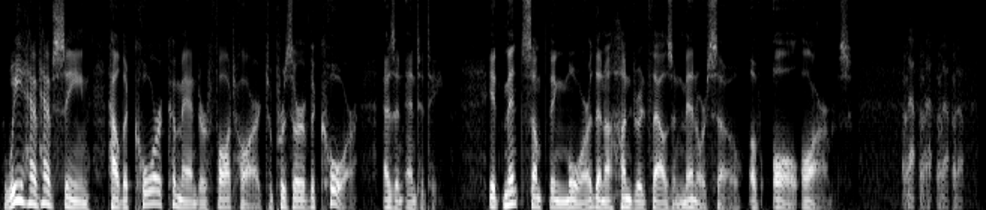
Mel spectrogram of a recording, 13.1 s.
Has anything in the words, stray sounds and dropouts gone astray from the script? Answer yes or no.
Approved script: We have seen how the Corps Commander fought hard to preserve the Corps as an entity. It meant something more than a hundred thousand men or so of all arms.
yes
